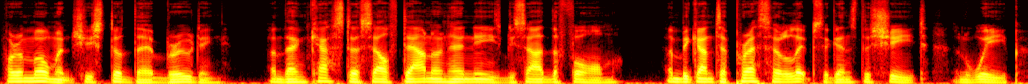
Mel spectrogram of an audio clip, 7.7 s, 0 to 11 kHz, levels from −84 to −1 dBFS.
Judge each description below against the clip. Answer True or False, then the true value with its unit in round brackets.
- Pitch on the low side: True (100 Hz)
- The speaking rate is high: True (225 wpm)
